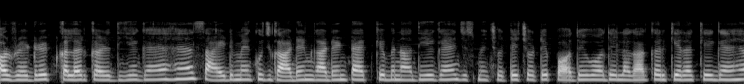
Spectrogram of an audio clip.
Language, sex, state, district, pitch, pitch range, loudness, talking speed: Hindi, male, Odisha, Nuapada, 215 Hz, 210-220 Hz, -19 LUFS, 210 wpm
